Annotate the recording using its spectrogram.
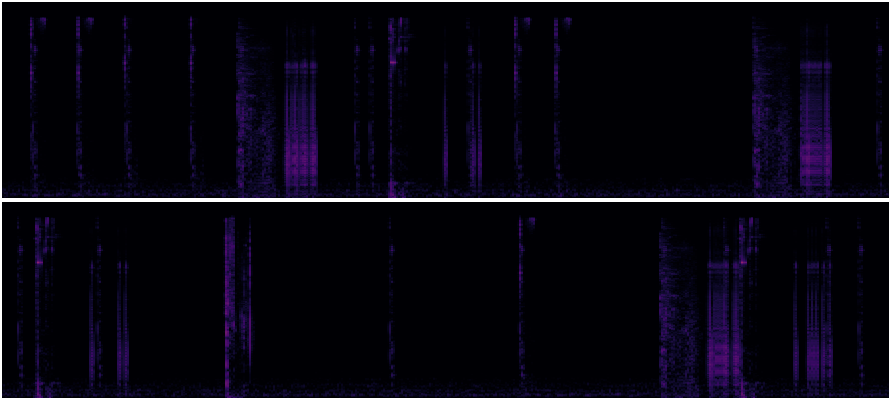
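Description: Short, sharp menu clicks and swishes sound again and again.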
